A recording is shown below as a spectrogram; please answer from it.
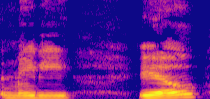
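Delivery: talking through a yawn. Mid-rant about having real discussions, the speaker is yawning. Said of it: "sorry, yawning".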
